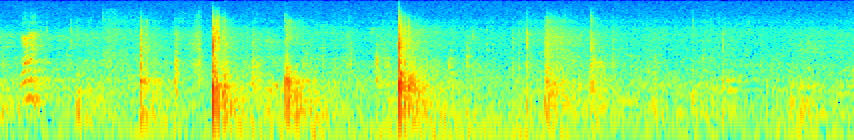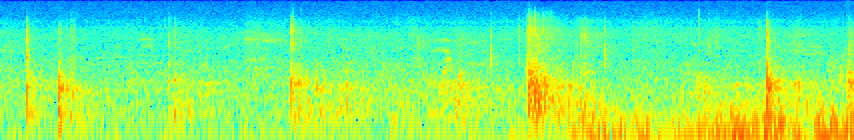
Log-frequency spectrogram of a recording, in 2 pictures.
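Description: Padel rackets hit a ball back and forth.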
